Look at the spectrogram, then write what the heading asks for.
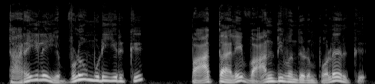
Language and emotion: Tamil, disgusted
